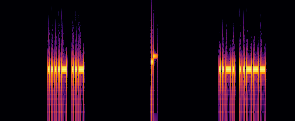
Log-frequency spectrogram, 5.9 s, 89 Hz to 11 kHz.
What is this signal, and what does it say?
Morse code, heard as a keyed tone, about 36 wpm, 700 Hz. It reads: 4U F2
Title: Single-Letter Single-Number 35wpm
